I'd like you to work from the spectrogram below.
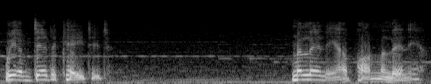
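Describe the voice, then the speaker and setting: A woman speaking as a calm female spirit from Venus she claims to channel, slow and measured, in an old documentary clip. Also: mid-range voice, gravelly, muffled recording. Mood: instructive. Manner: slow, measured, gently instructive. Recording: archive TV documentary clip with music behind.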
